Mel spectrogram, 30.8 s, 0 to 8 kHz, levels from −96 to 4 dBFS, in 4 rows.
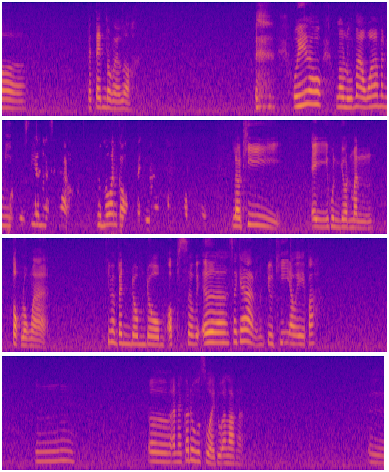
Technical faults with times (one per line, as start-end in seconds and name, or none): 7.85-7.91 other side's voice leaking through
7.90-9.84 speech suppressed in double talk
10.15-11.81 speech suppressed in double talk
10.67-10.73 other side's voice leaking through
